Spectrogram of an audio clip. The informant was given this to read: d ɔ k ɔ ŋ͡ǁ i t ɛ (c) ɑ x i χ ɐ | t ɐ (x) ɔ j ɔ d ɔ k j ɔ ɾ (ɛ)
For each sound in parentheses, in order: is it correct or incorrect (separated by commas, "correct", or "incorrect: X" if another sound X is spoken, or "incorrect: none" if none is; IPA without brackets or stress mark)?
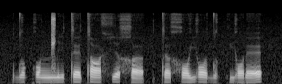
incorrect: t, correct, correct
